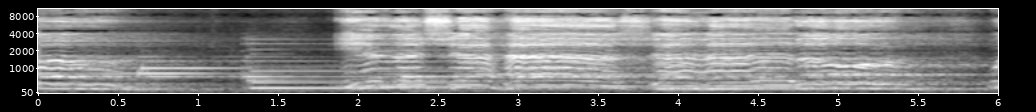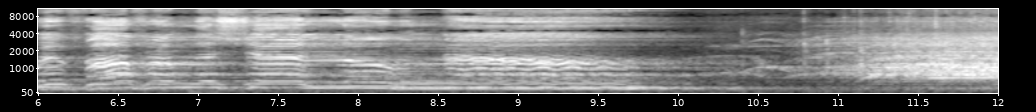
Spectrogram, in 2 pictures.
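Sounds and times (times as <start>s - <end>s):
live song music: 0.0s - 10.4s
crowd cheering: 10.3s - 12.0s.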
